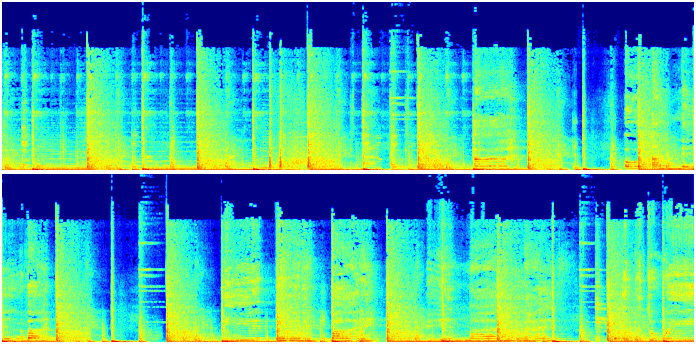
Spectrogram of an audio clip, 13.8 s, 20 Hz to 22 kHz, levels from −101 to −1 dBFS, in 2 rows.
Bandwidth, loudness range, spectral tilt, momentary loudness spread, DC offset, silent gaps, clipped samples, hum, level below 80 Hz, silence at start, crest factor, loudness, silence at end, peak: 18.5 kHz; 1 LU; -5 dB/octave; 5 LU; under 0.1%; none; under 0.1%; none; -24 dBFS; 0 s; 18 dB; -23 LUFS; 0 s; -4 dBFS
